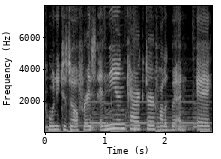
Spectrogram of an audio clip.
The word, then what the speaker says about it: 아내: first syllable is a second syllable is n pronounce it with me Ane Ane what is the meaning of the word Ane this is the Korean term for wife again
